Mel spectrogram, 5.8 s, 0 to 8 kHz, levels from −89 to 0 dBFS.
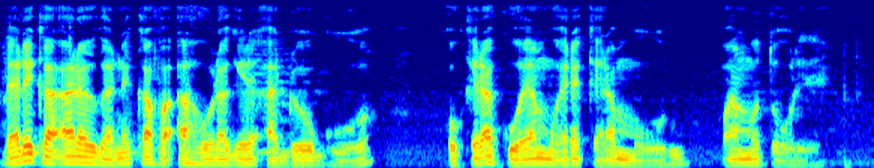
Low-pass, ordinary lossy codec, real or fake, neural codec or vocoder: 7.2 kHz; none; real; none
